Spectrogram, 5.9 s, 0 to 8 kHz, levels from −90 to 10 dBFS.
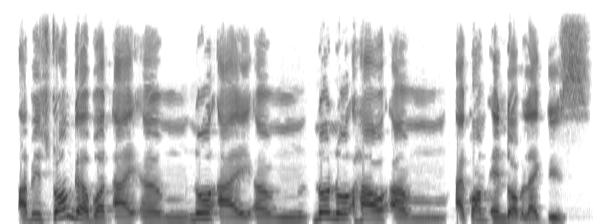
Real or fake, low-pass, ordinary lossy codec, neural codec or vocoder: real; 7.2 kHz; none; none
